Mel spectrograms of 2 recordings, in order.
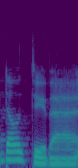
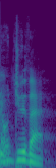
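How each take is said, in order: First: It is said in a calm tone. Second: It is said in an angry tone.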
